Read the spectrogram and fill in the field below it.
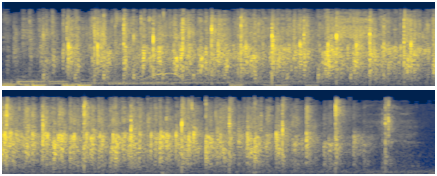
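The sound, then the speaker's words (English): A crowd applauds steadily, dense overlapping claps filling the whole stretch at a loud, even level before tapering off at the end. A low tonal hum sits beneath the clapping early on. “Now you can applaud.”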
